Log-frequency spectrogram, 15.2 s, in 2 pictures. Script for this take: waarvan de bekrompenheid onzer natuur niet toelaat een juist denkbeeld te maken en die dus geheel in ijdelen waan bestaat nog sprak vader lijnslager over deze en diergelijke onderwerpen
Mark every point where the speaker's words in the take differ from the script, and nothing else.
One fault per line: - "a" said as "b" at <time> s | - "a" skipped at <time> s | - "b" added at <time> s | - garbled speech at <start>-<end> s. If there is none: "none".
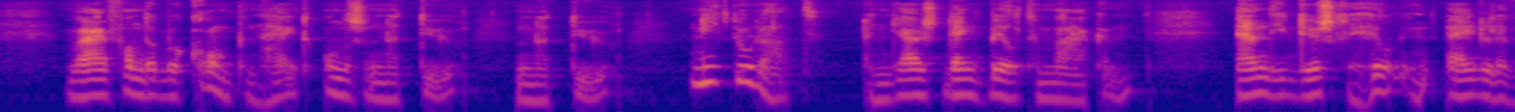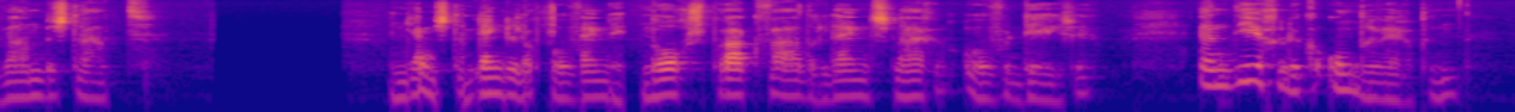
- "natuur" added at 2.6 s
- garbled speech at 9.5-10.7 s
